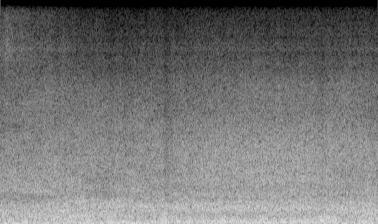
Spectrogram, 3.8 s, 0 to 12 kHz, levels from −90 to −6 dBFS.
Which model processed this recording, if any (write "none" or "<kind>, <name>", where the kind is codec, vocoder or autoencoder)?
autoencoder, DAC-VAE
